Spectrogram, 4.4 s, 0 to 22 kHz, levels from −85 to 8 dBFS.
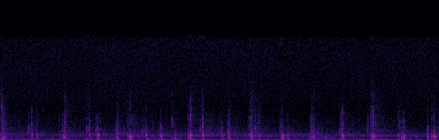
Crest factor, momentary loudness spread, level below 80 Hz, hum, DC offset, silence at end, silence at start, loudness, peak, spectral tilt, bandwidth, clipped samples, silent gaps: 22 dB; 4 LU; -66 dBFS; none; under 0.1%; 0 s; 0 s; -56 LUFS; -34 dBFS; -3.5 dB/octave; 16.5 kHz; under 0.1%; none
